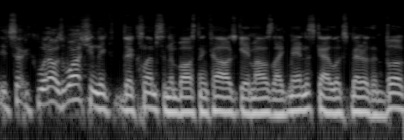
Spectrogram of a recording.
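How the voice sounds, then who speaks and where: The speaker is a man with an American accent. His voice sits at medium pitch with a dark, mellow tone. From United States. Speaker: sports podcast co-host. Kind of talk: casual chat.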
